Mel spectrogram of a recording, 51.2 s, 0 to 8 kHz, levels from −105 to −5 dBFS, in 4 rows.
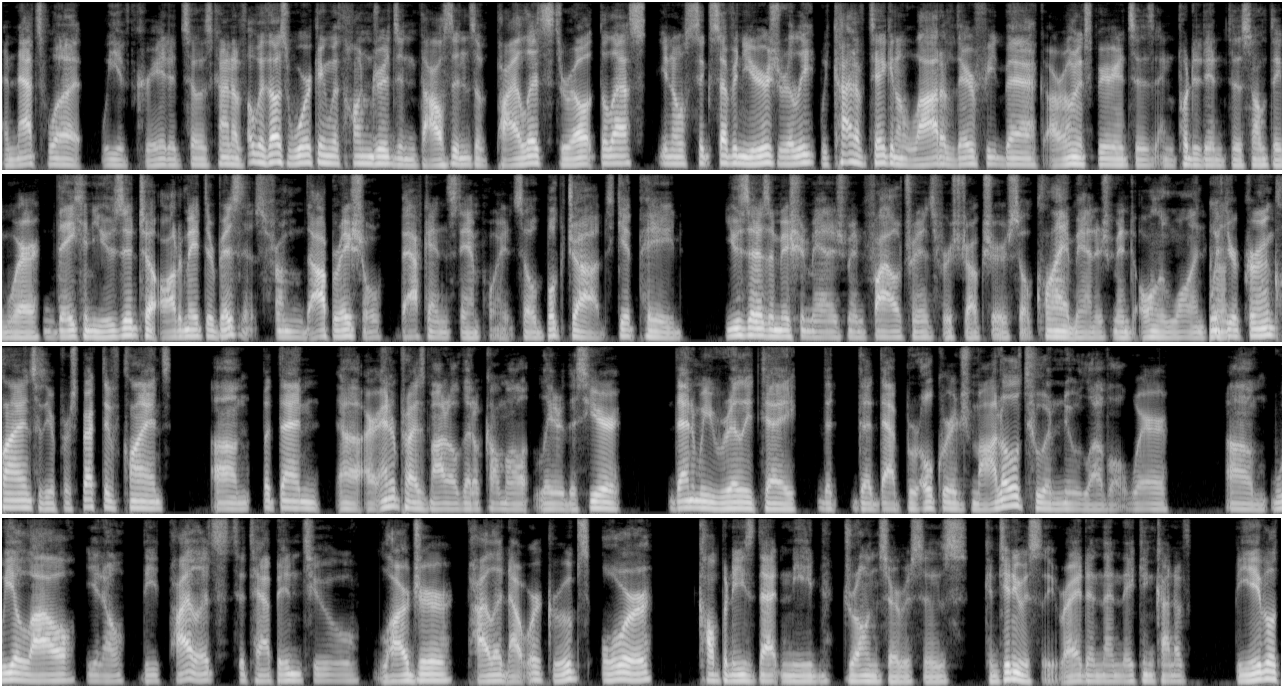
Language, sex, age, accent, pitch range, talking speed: English, male, 20-39, American, 95-115 Hz, 170 wpm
